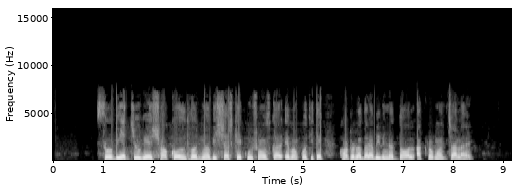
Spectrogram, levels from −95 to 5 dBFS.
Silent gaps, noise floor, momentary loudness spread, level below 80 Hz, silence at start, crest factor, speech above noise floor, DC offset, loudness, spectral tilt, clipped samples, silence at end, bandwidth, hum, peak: none; -73 dBFS; 6 LU; -52 dBFS; 0.9 s; 14 dB; 60 dB; under 0.1%; -14 LUFS; -8 dB/octave; under 0.1%; 0.8 s; 7.2 kHz; none; 0 dBFS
